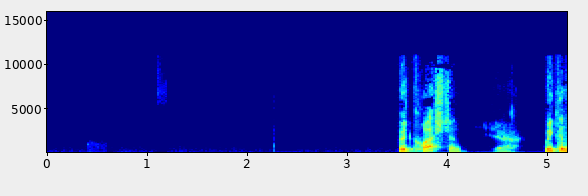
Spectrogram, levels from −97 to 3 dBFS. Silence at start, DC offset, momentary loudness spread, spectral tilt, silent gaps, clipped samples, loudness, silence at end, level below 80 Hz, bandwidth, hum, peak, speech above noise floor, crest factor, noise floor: 3.5 s; under 0.1%; 22 LU; -5 dB/octave; none; under 0.1%; -30 LUFS; 0 s; -76 dBFS; 11.5 kHz; none; -12 dBFS; 58 dB; 24 dB; -90 dBFS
